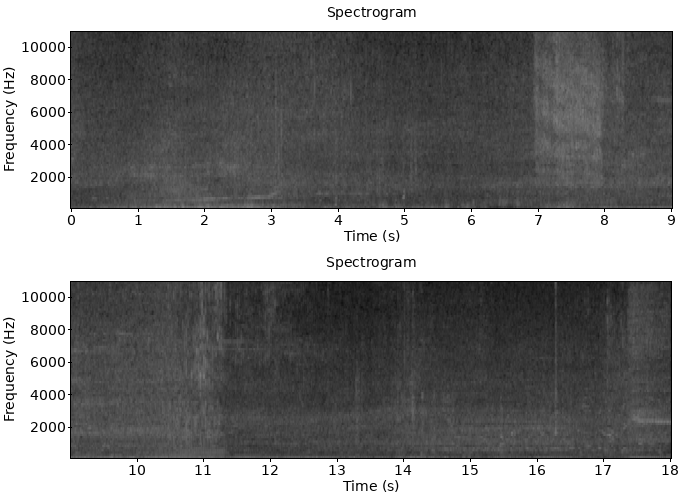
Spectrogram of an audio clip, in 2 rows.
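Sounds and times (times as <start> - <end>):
jet engines rumbling: 0.0 - 10.6.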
